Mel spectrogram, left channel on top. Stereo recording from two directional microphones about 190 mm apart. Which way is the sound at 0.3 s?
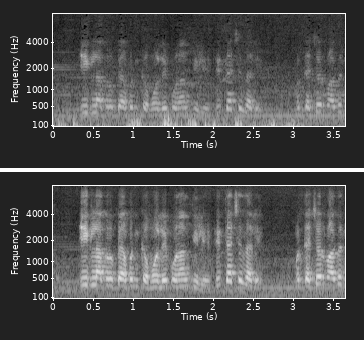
45° right (ahead or behind).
